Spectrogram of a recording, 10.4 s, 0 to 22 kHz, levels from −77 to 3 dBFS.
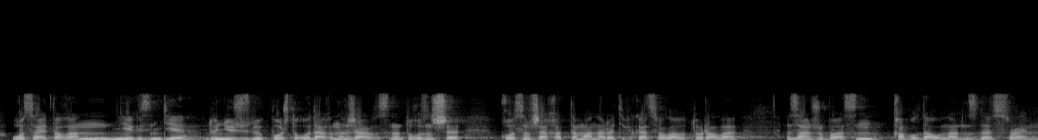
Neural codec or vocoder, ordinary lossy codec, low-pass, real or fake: none; AAC, 48 kbps; 7.2 kHz; real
